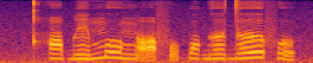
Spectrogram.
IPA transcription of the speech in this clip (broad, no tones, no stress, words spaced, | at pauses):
qʰɑbe mo ŋɑ̰fo̰pɔɡəː dəːfʊ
